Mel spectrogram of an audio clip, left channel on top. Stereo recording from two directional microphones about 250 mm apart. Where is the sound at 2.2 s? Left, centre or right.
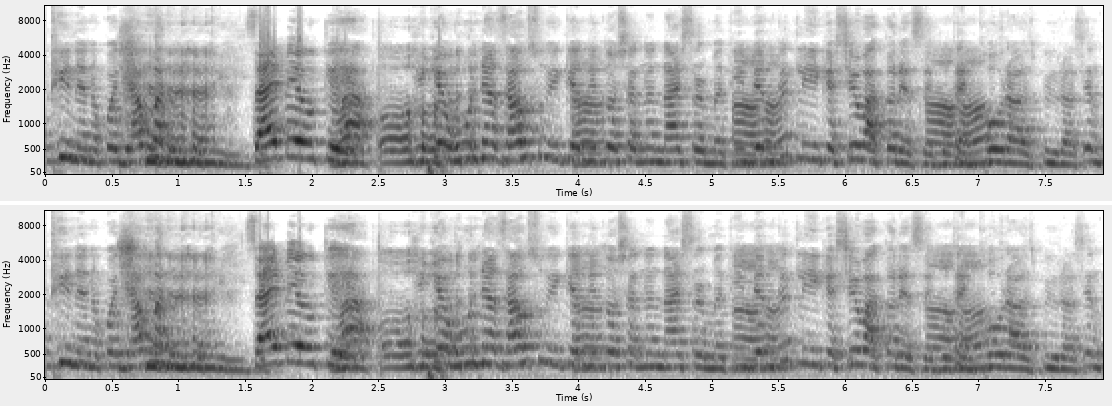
Centre.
